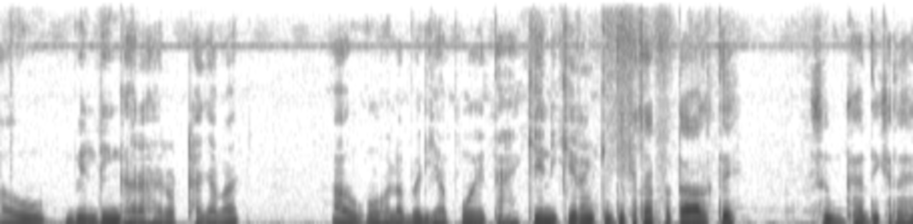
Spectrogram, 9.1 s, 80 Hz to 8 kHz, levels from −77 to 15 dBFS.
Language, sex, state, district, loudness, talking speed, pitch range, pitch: Chhattisgarhi, male, Chhattisgarh, Raigarh, -19 LUFS, 140 wpm, 115-125 Hz, 120 Hz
